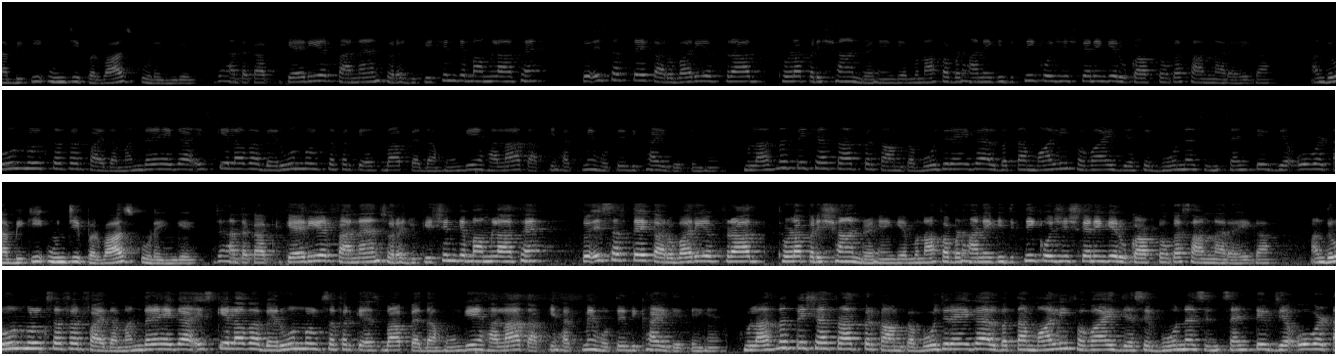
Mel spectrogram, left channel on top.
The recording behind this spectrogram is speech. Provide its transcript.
کی اونچی پرواز اڑیں گے۔ جہاں تک آپ کے کیریئر، فائنانس اور ایجوکیشن کے معاملات ہیں تو اس ہفتے کاروباری افراد تھوڑا پریشان رہیں گے، منافع بڑھانے کی جتنی کوشش کریں گے رکاوٹوں کا سامنا رہے گا۔ اندرون ملک سفر فائدہ مند رہے گا۔ اس کے علاوہ بیرون ملک سفر کے اسباب پیدا ہوں گے، حالات آپ کے حق میں ہوتے دکھائی دیتے ہیں۔ ملازمت پیشہ افراد پر کام کا بوجھ رہے گا، البتہ مالی فوائد جیسے بونس، انسینٹیوز یا اوور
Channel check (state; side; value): quieter; left; 23.2 dB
